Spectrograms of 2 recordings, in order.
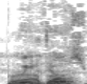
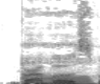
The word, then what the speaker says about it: Braavos: Braavos rhymes with Davos. – What? – It does. – Davos and Braavos. – Braavos, Micah.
